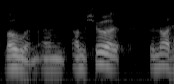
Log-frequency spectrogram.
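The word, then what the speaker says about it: bowline: name but in English bull the bowl and pronounce Bolin and I'm sure the knot has a Japanese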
